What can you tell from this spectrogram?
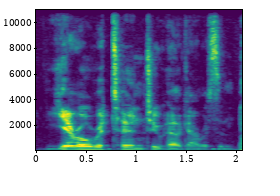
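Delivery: very low, soft deadpan; mock subtitle narration. Subtitle at the end of the cutscene, low deadpan. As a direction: read it like a quiet closing caption. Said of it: "some sort of subtitle that came up".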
